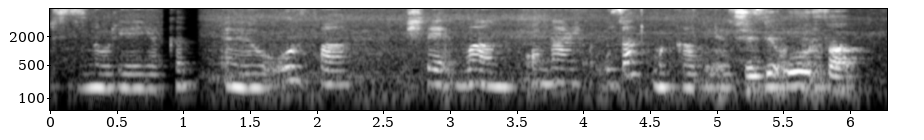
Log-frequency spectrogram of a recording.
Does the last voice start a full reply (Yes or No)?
Yes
